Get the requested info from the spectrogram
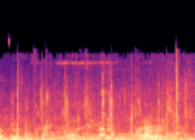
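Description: Horses' hooves clip-clopping at a walk on a paved street, irregular sharp clicks, under the chatter of onlookers' voices.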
